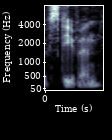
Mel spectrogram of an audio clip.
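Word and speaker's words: Stephen: Or my real name's there too, Steven, so...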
